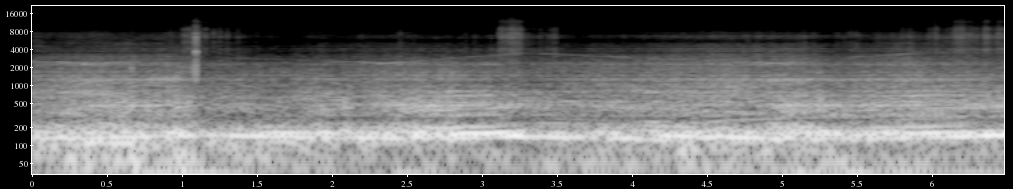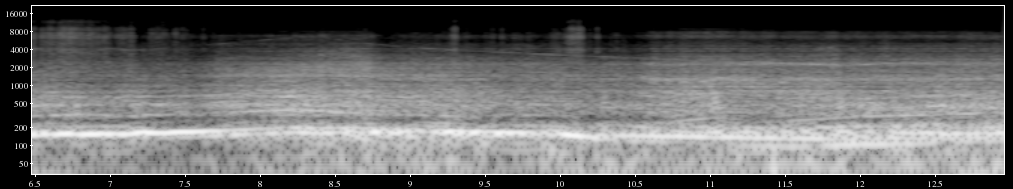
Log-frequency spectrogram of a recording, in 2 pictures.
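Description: LS1 V8-swapped drift car's engine held at high revs through a slide, the note fairly steady and dipping briefly about eight seconds in and again near the end.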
